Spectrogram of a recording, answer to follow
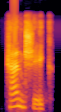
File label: "handshake", Indian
